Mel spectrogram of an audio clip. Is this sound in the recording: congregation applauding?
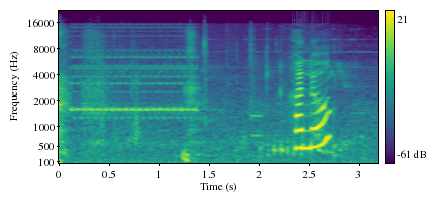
no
